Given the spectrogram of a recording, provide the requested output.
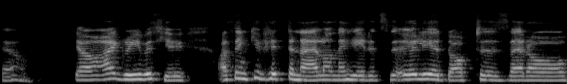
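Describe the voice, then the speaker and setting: An unremarkable speaking voice, a woman's, medium in pitch with fairly even intonation, at a moderate pace over a quiet background. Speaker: podcast host. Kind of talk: interview.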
